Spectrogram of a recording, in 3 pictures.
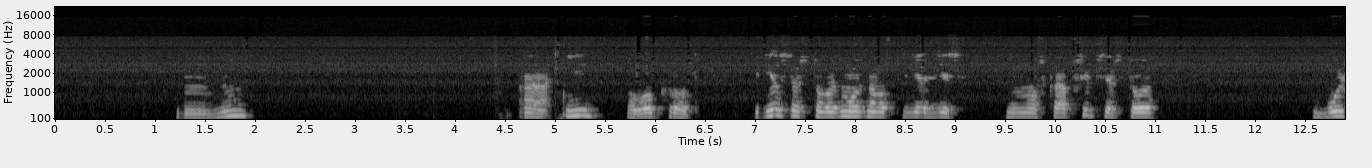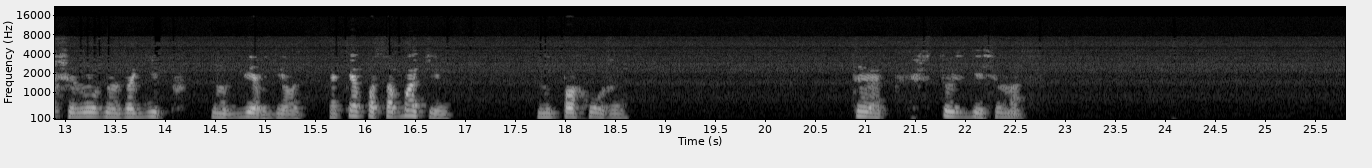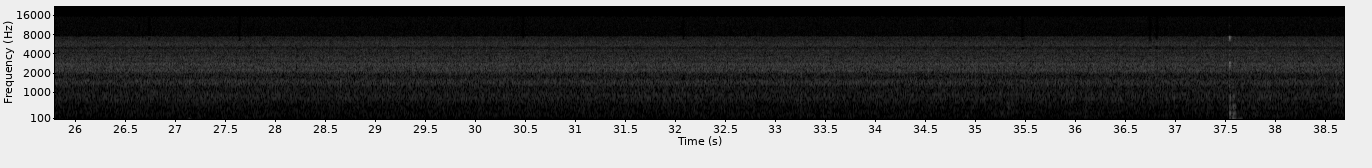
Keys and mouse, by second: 4.8 i, 8.3-37.6 drag.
